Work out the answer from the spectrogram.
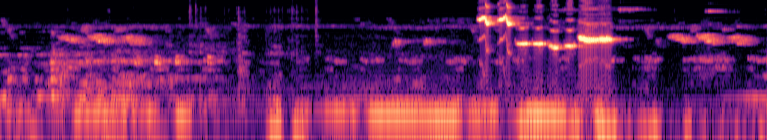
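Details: Brown-chested jungle flycatcher from Bali singing actively. Soft, scattered whistles and low hum give way to a loud burst of sharp descending whistles and slurred notes, followed by quieter trailing whistled notes.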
